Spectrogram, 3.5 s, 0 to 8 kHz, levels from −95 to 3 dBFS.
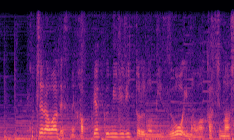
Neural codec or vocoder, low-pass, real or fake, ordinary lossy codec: none; 7.2 kHz; real; none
